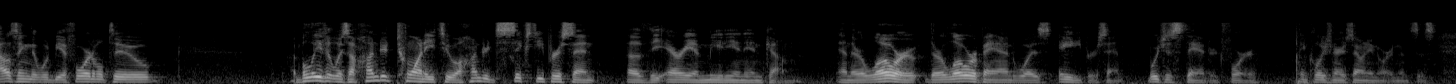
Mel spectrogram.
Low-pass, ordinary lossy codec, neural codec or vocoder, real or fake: 7.2 kHz; MP3, 32 kbps; none; real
